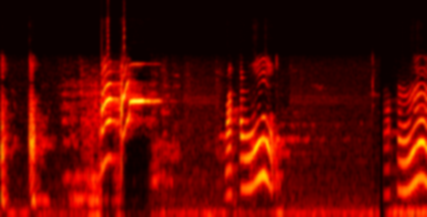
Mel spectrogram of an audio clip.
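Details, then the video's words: Parrot talking indoors: jumbled speech-like syllables and a thin whistle early on, then two rising-and-falling nasal harmonic calls later, with one more starting at the end. "So sweet parrot talking"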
